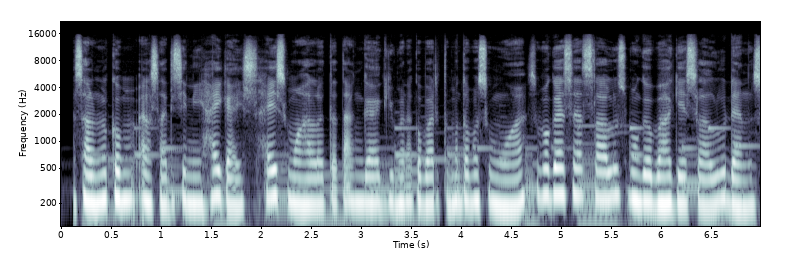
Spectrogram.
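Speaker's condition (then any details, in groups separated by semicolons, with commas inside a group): No condition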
